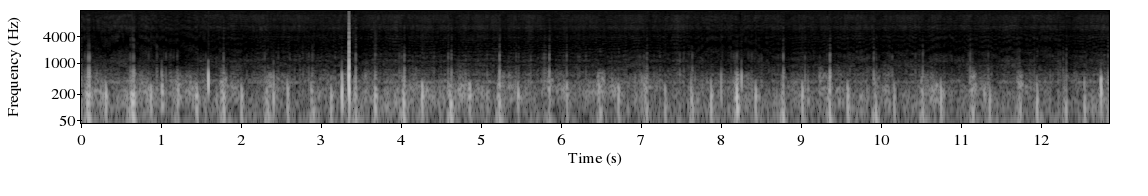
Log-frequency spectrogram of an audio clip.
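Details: Regular low lub-dub resting heartbeat of a sitting adult, recorded at a random chest spot, with some rubbing noise; normal heart sounds.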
